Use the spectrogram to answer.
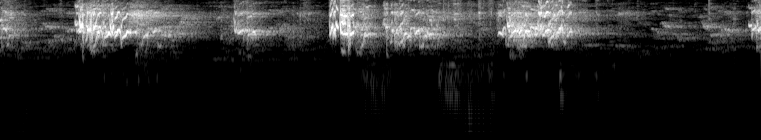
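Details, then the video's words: Pet budgerigars chirping in a chorus of bright, scratchy warbles and short tweets, bursts coming in waves every second or so with brief quieter gaps between them. "The Sweetest Budgie Sounds"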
